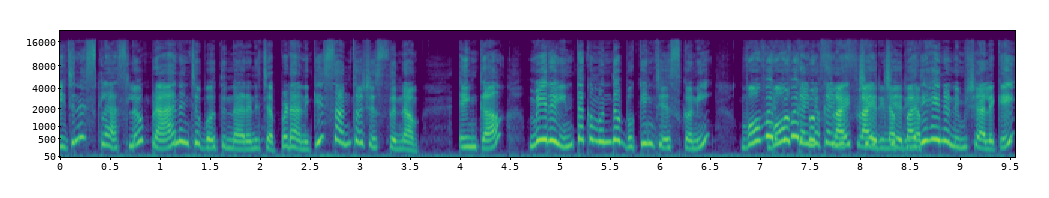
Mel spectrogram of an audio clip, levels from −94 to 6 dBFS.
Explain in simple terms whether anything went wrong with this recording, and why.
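Something went wrong from 7.07 to 8.61 s. The speech plays twice there, a doubled audio track. A second, equally loud copy trails about a third of a second behind, with no echo tail. It likely comes from a slower second recording path, and starts and stops abruptly.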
